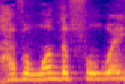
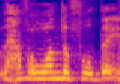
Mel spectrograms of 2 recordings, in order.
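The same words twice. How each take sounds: First: Mock dismissive send-off that slips into "way" instead of "day"; slip of the tongue. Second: Said in the usual way. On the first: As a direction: say "Have a wonderful way" with "way" where "day" belongs, as a slip. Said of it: "the worst thing the father does".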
